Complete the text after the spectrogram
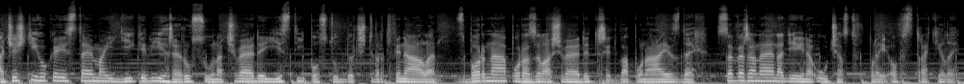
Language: Czech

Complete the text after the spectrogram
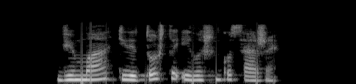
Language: Mari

